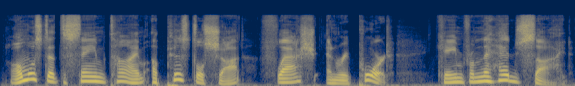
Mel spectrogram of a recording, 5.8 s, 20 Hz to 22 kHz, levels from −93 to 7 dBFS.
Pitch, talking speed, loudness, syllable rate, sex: 150 Hz, 165 wpm, -17 LUFS, 4.2 syllables/s, male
